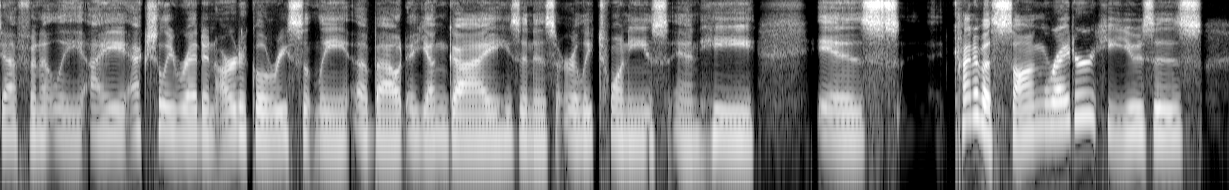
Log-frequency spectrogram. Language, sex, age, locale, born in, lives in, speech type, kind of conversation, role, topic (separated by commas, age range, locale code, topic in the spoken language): English, female, 40-44, en-US, United States, United States, conversation, unstructured, none, How do your devices, apps, and online habits help you feel close and stay connected with people?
